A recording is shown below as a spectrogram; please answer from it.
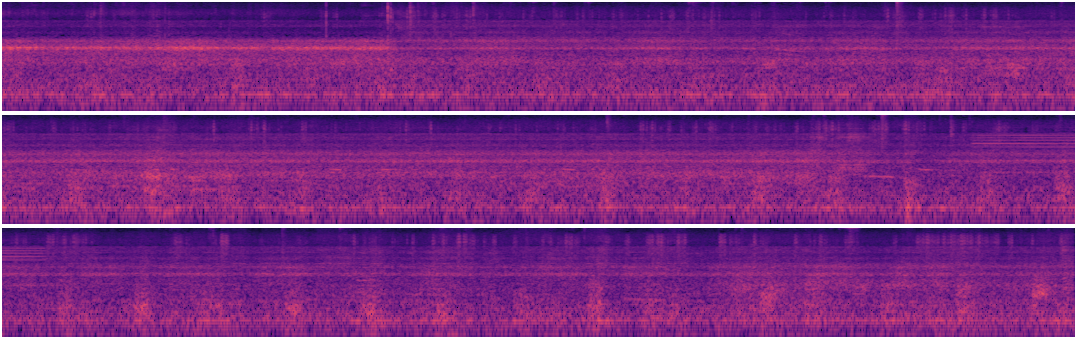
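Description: Electric train running at speed, heard from the cab: a steady rumble of wheels on rail with a faint high whine in the first few seconds. There is a brief high tone about twenty seconds in, and a run of rhythmic clacks over rail joints toward the end.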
